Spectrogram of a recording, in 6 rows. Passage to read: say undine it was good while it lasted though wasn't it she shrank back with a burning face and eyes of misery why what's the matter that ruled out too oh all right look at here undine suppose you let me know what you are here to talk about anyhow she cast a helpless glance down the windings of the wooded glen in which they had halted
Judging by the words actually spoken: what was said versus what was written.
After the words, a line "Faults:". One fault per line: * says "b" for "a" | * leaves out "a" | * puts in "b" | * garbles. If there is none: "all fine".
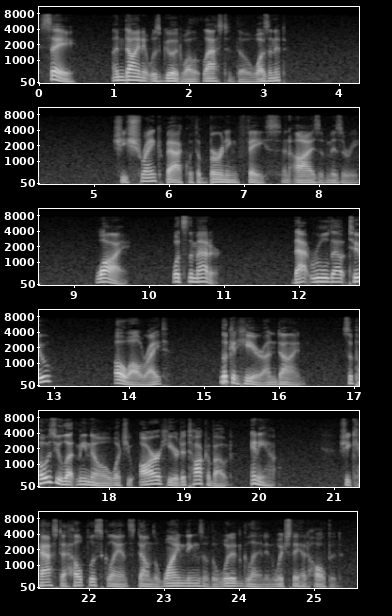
say undine it was good while it lasted though wasn't it she shrank back with a burning face and eyes of misery why what's the matter that ruled out too oh all right look at here undine suppose you let me know what you are here to talk about anyhow she cast a helpless glance down the windings of the wooded glen in which they had halted
Faults:
all fine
